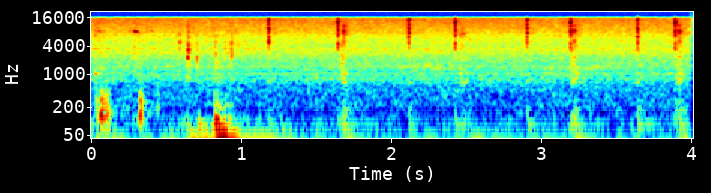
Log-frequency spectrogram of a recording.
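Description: Faint, scattered clicks of a computer mouse and keyboard, with a couple of soft low thumps in the first second.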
